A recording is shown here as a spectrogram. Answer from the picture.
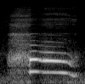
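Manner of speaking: high, loud voiced sigh; exasperated exhale with high voice. Real, not acted. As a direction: let out a big exasperated sigh. Exasperated pause in story.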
